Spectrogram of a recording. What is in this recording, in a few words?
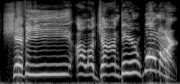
Firepunch, Hill Billy; hedgewars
